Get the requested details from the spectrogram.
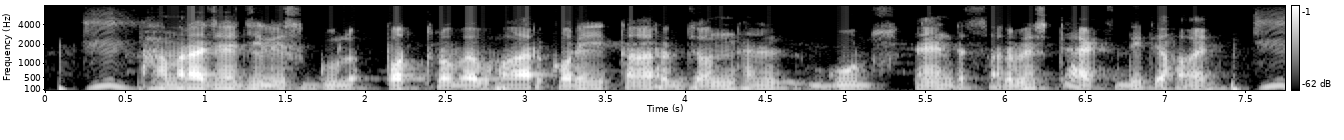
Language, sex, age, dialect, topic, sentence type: Bengali, male, 18-24, Jharkhandi, banking, statement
